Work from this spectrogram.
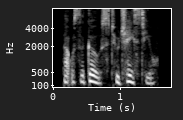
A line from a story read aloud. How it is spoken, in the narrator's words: whispers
